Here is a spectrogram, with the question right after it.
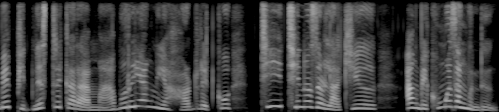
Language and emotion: Bodo, surprised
